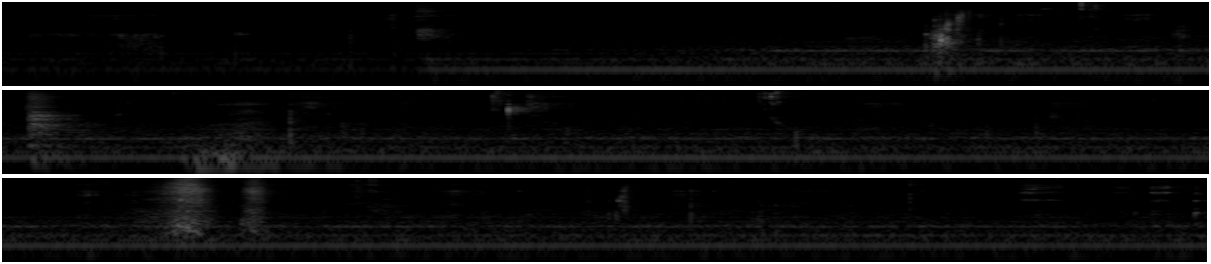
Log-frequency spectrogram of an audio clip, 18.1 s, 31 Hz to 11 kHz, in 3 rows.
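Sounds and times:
steady low hum: 0.0s - 18.0s
person chewing food: 13.7s - 16.8s.

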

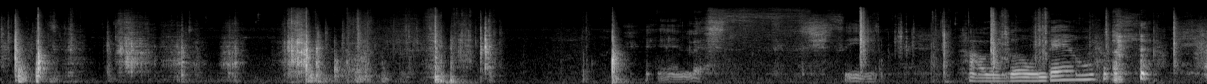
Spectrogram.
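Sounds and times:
crinkly foil rustling: 8.6s - 12.0s.

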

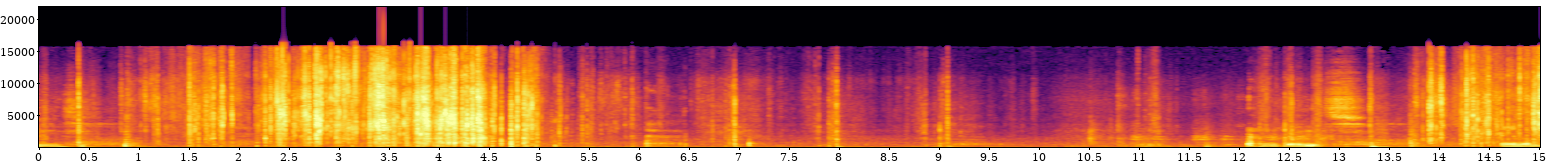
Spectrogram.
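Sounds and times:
cards clicking and rustling: 0.4s - 6.0s, 6.7s - 8.2s, 13.8s - 15.0s
foil wrapper crinkling: 1.1s - 5.6s, 13.8s - 15.0s.

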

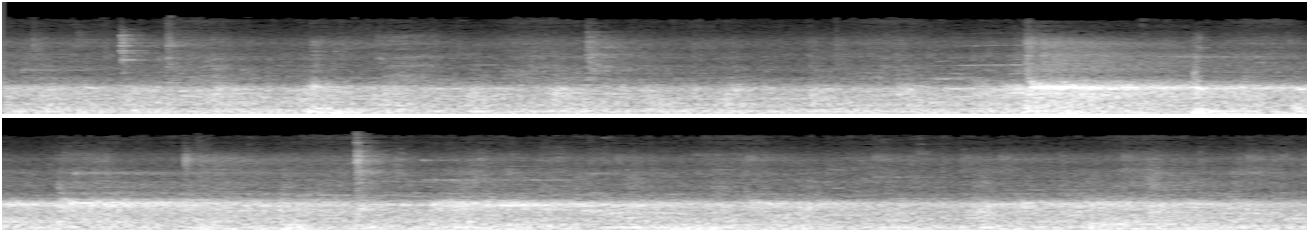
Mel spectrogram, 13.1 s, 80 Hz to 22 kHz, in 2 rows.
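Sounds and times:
steady hum: 0.0s - 13.0s
racquet hitting ball echoing: 5.0s - 9.5s.

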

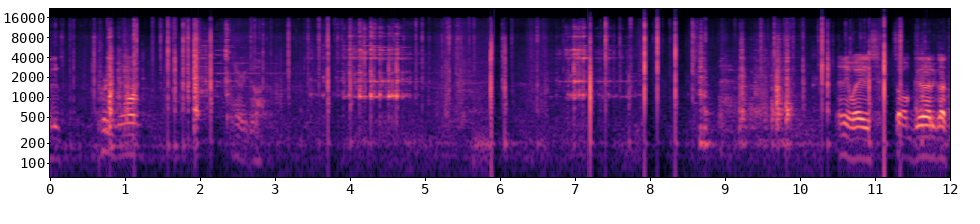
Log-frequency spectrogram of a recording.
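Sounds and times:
metal lid clinking: 1.9s - 2.6s, 3.4s - 5.0s.

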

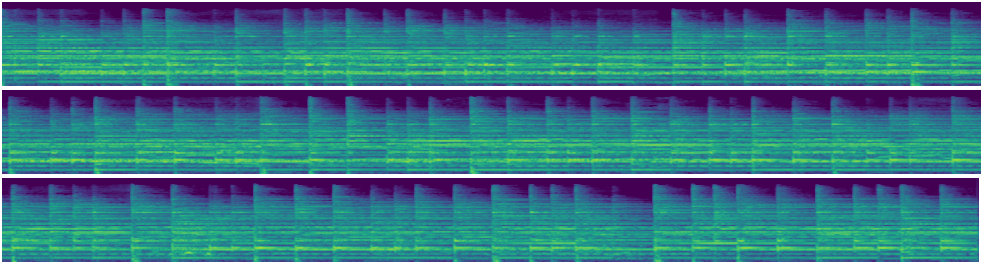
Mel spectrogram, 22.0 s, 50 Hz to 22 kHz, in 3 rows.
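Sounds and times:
metal bells ringing rapidly: 0.0s - 22.0s.

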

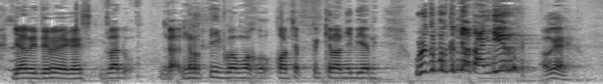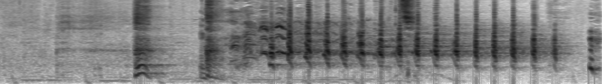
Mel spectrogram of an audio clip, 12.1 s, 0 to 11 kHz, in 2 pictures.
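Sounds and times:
man laughing loudly: 8.1s - 12.0s.

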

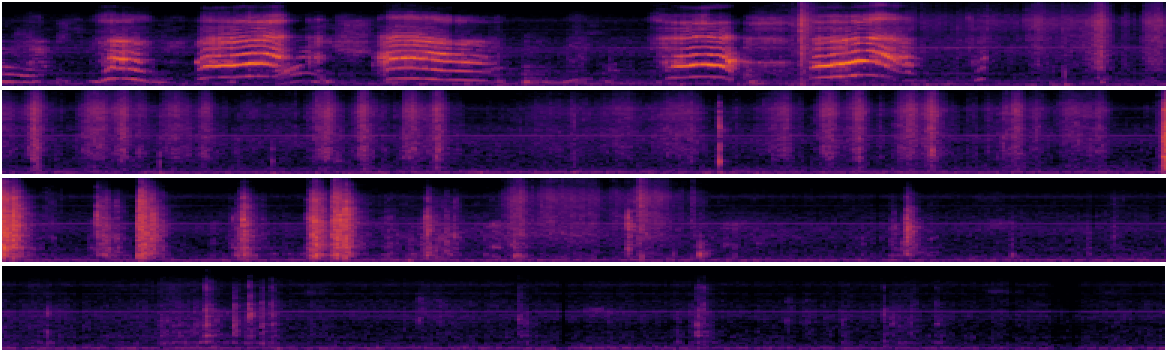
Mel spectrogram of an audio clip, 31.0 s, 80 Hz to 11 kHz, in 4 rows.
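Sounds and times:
paper bag crinkling: 5.1s - 16.4s, 17.6s - 20.3s.

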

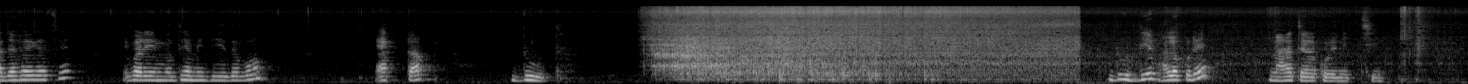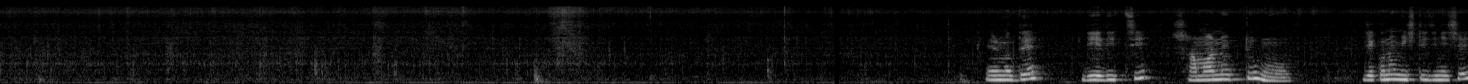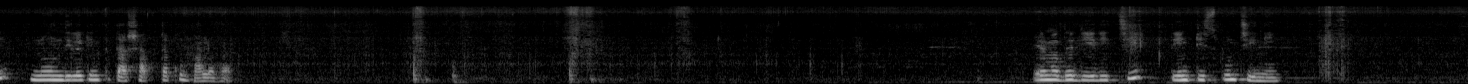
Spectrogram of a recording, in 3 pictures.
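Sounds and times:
faint sizzle in a frying pan: 0.0s - 44.0s
spatula scraping a frying pan: 20.0s - 20.7s, 33.4s - 36.5s.

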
